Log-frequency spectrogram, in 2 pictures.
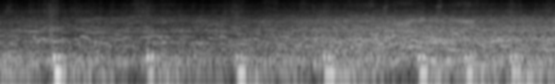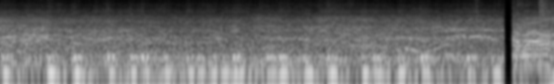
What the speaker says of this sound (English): Ibrox crowd understandably a little bit frustrated with what they've watched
